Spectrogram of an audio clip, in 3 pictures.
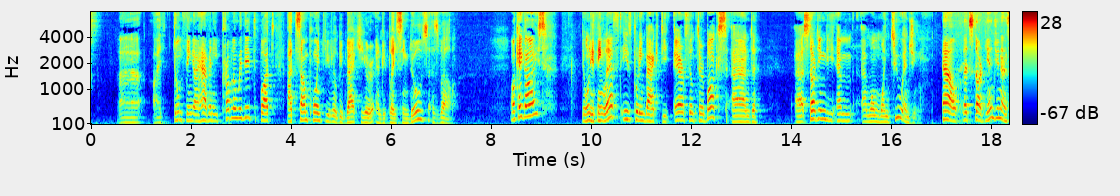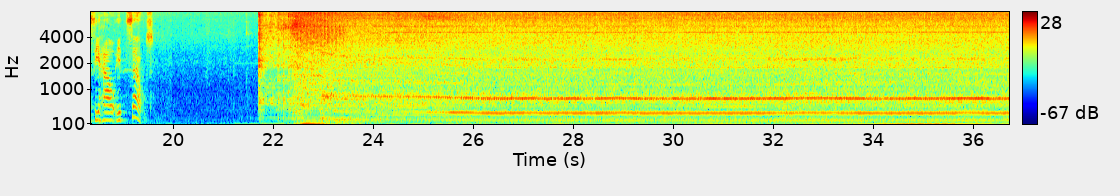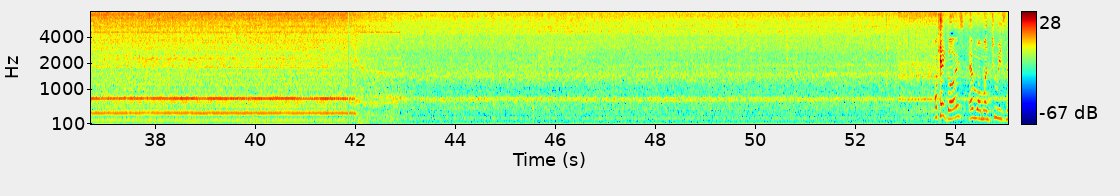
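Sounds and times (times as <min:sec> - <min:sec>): steady whine: 0:21.1 - 0:55.0
car engine idling: 0:21.7 - 0:55.0.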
